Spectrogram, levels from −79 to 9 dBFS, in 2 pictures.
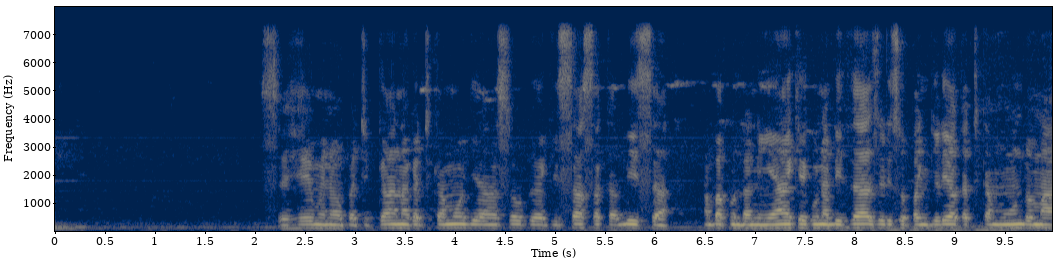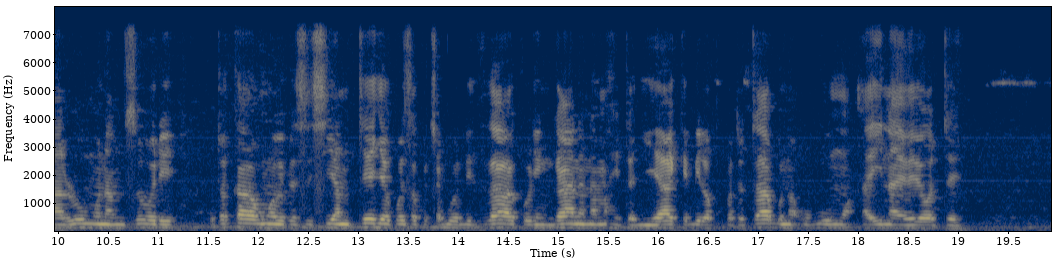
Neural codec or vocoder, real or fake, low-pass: none; real; 7.2 kHz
